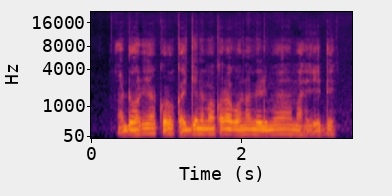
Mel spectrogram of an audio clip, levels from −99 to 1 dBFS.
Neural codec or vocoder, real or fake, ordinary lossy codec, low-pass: codec, 44.1 kHz, 7.8 kbps, Pupu-Codec; fake; none; none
